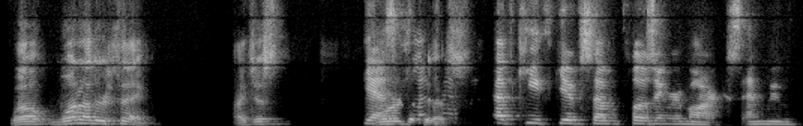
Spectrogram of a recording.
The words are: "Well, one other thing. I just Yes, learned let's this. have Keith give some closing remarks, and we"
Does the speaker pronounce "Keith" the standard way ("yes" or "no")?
yes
